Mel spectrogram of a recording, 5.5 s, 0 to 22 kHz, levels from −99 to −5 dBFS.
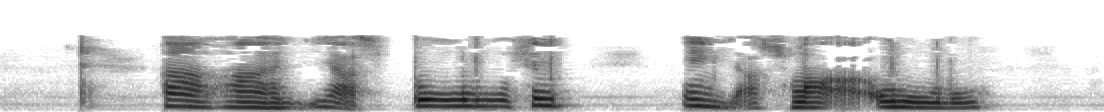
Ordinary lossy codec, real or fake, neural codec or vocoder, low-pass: MP3, 24 kbps; fake; autoencoder, 22.05 kHz, a latent of 192 numbers a frame, VITS, trained on one speaker; 7.2 kHz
